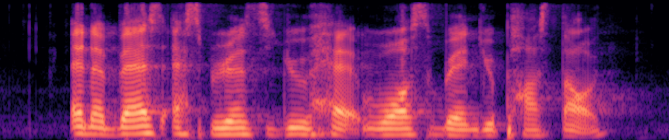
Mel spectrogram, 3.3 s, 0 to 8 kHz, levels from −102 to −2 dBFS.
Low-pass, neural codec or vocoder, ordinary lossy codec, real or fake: 7.2 kHz; vocoder, 22.05 kHz, 80 mel bands, WaveNeXt; none; fake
